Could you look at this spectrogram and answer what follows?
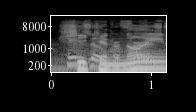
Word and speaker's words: Shikanoin: However, formal or not, Doshin Shikanoin is indisputably the commission's Doshin top Shikanoin, that's how you say his name.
